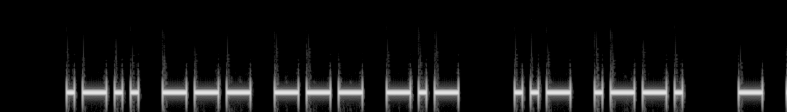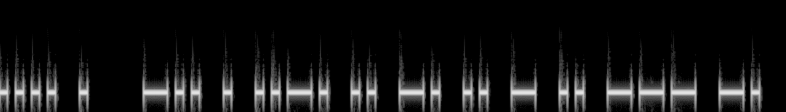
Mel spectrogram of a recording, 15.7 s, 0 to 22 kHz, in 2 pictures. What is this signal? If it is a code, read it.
Morse code, heard as a keyed tone, about 16 wpm, 700 Hz. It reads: LOOK UP THE DEFINITION
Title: Sentences from Top 1000 Words - Review Part 4 - 15wpm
